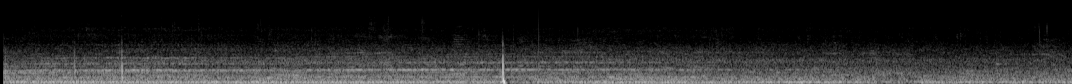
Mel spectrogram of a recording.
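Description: Steady outdoor hum with faint held tones, broken by one sharp click about halfway through, after which the low hum drops away.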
